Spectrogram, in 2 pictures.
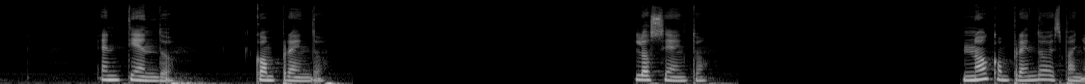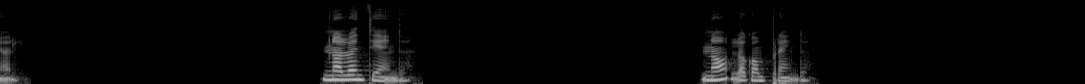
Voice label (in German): Hörprobe A1 Spanisch Reintext schnell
